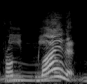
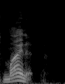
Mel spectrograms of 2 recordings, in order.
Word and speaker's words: Minot: Minot. Mino? – No, it's Minot. – Well, I know they pronounce it Minot, but isn't it Mino? – They pronounce it Minot.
